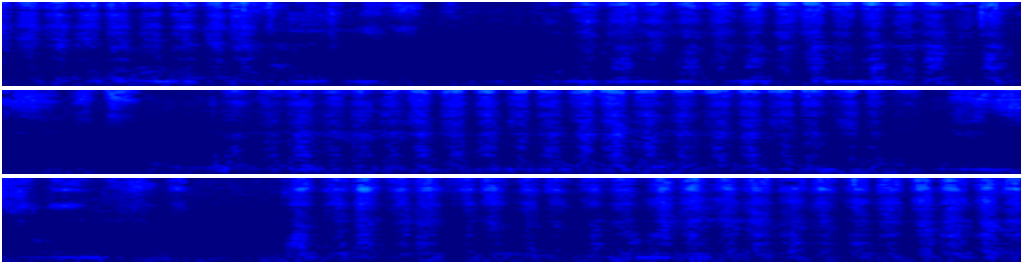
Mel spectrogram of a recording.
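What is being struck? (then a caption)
Wax crayon on a thin paper sheet on a table. A purple wax crayon, held in a hand with painted nails, shades a thin paper coloring sheet resting on a table. Steady rubbing, scratching strokes fill the clip as a soft, low-heavy rasp with faint brighter grit. The strokes come in repeated bursts with brief quieter gaps.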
